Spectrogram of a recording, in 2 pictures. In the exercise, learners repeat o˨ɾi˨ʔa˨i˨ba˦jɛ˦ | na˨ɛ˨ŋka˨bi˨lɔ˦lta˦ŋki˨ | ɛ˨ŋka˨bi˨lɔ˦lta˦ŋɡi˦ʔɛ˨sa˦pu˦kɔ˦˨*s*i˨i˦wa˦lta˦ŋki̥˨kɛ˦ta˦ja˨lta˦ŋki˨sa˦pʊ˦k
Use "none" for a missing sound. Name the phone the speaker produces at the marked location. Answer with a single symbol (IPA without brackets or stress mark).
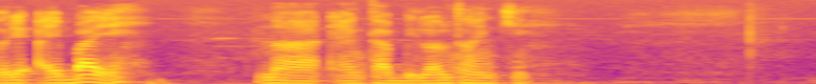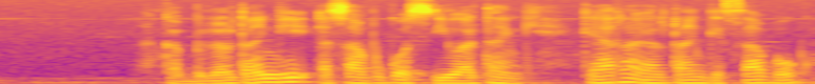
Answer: s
